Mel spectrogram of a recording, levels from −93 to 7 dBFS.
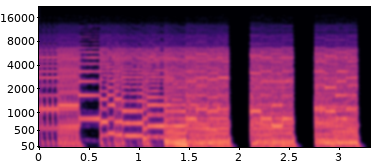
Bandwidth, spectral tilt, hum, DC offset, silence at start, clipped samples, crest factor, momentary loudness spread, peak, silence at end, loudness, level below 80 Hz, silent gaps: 13 kHz; -5 dB/octave; none; under 0.1%; 0 s; under 0.1%; 16 dB; 4 LU; -4 dBFS; 0.1 s; -20 LUFS; -44 dBFS; 1.98-2.10 s, 2.63-2.74 s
